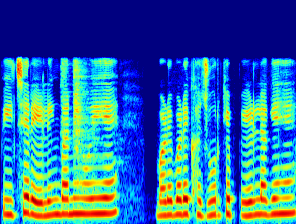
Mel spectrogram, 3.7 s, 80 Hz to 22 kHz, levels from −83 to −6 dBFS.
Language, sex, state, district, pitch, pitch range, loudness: Hindi, female, Chhattisgarh, Balrampur, 255 Hz, 245-265 Hz, -15 LUFS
